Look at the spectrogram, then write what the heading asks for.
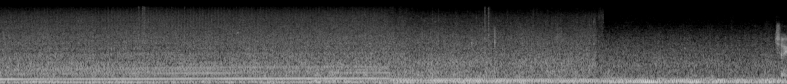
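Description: The Impala Super Sport in Forza Horizon 5 with a drag tune, its engine droning steadily and loudly at a held pitch that shifts slightly partway through, with no other sounds.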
